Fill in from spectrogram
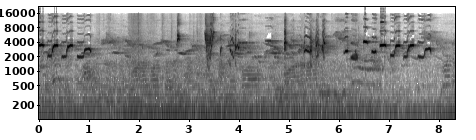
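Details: Oriental magpie-robin delivering a lively 'isian' filler song, used as a lure so other magpie-robins answer at once. Rapid looping whistled phrases with bursts of harsh squawks, about three notes a second, against a faint low hum.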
